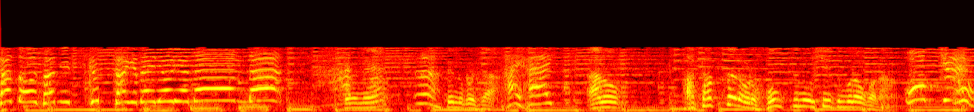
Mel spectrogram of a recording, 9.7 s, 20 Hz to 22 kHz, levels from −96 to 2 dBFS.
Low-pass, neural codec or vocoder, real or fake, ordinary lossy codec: 7.2 kHz; none; real; AAC, 16 kbps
